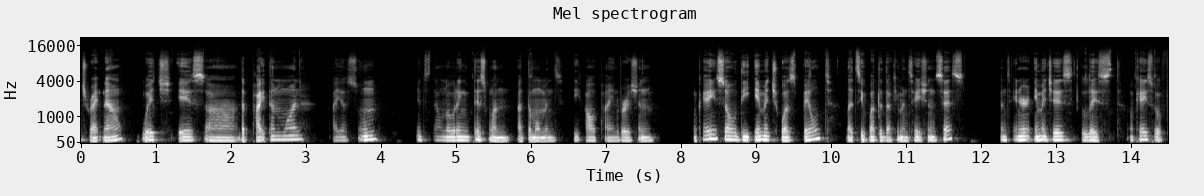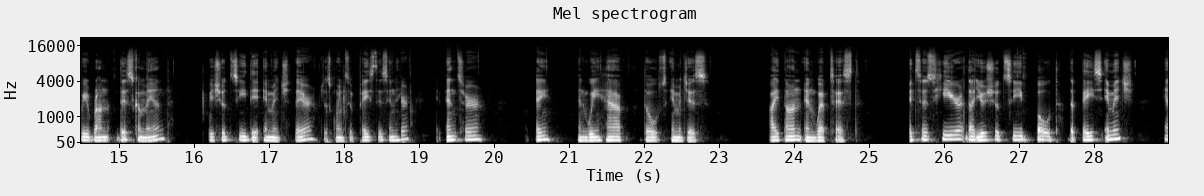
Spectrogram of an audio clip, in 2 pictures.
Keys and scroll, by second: 10.6 super+Tab, 16.1 super+Tab, 18.0 super+v, 18.9 Return.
